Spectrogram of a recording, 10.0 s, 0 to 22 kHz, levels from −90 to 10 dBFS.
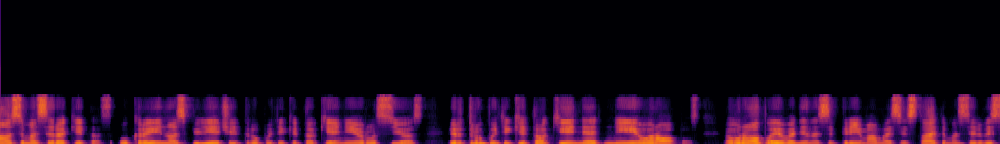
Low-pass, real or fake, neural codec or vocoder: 7.2 kHz; fake; codec, 16 kHz, about 1 kbps, DyCAST, with the encoder's durations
